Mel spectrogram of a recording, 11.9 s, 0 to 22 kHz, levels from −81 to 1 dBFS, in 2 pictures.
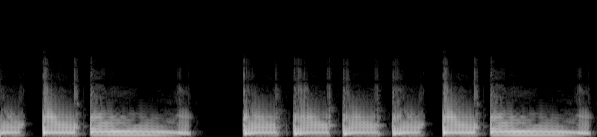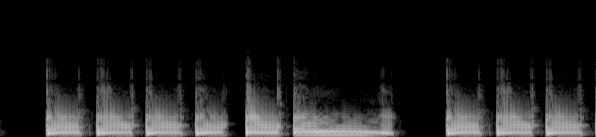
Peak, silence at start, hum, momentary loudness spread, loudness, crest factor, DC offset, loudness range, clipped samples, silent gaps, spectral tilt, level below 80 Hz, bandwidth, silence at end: -8 dBFS; 0 s; none; 5 LU; -24 LUFS; 16 dB; under 0.1%; 1 LU; under 0.1%; 2.14-2.42 s, 6.14-6.42 s, 10.13-10.42 s; -14.5 dB/octave; -38 dBFS; 3.6 kHz; 0.1 s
